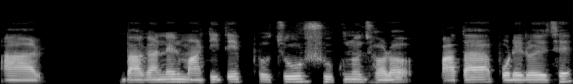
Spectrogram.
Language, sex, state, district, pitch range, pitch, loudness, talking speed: Bengali, male, West Bengal, Dakshin Dinajpur, 105-120 Hz, 110 Hz, -19 LUFS, 95 wpm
